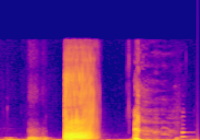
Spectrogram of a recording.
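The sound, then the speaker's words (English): A loud, sputtering fart, made with the microphone held right up to the buttocks, blasts for about a third of a second, its pitch sliding down, with a few softer rumbling bursts before and after. “I've got a fart right in the chamber. Would you like me to fart into the mic?”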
